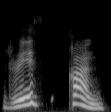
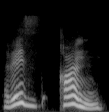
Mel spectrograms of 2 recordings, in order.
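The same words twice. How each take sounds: No difference in how they are said.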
